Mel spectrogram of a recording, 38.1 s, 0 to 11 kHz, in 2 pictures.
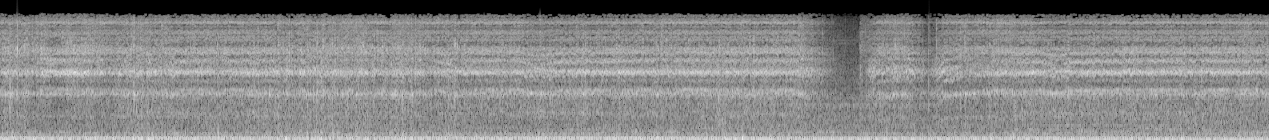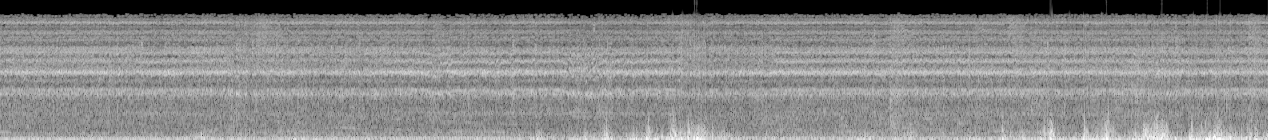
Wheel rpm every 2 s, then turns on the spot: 160, 160, 160, 160, 160, 160, 50, 140, 160, 160, 160, 160, 160, 160, 160, 160, 160, 160, 160.
none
